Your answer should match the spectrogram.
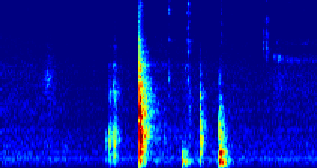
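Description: A glass whisky bottle is set down on a table and glassware is handled. A sharp knock comes just under two seconds in, followed by several quieter taps and clinks over the next second.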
